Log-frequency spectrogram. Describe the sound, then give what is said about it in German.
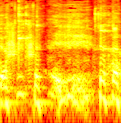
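Glasses clink in a toast among a group of men, with a few bright, ringing chimes rising over overlapping voices. “Prost, Jungs, auf die Model. Prost auf die Tom-Tom. Prost, ja. Prost.”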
